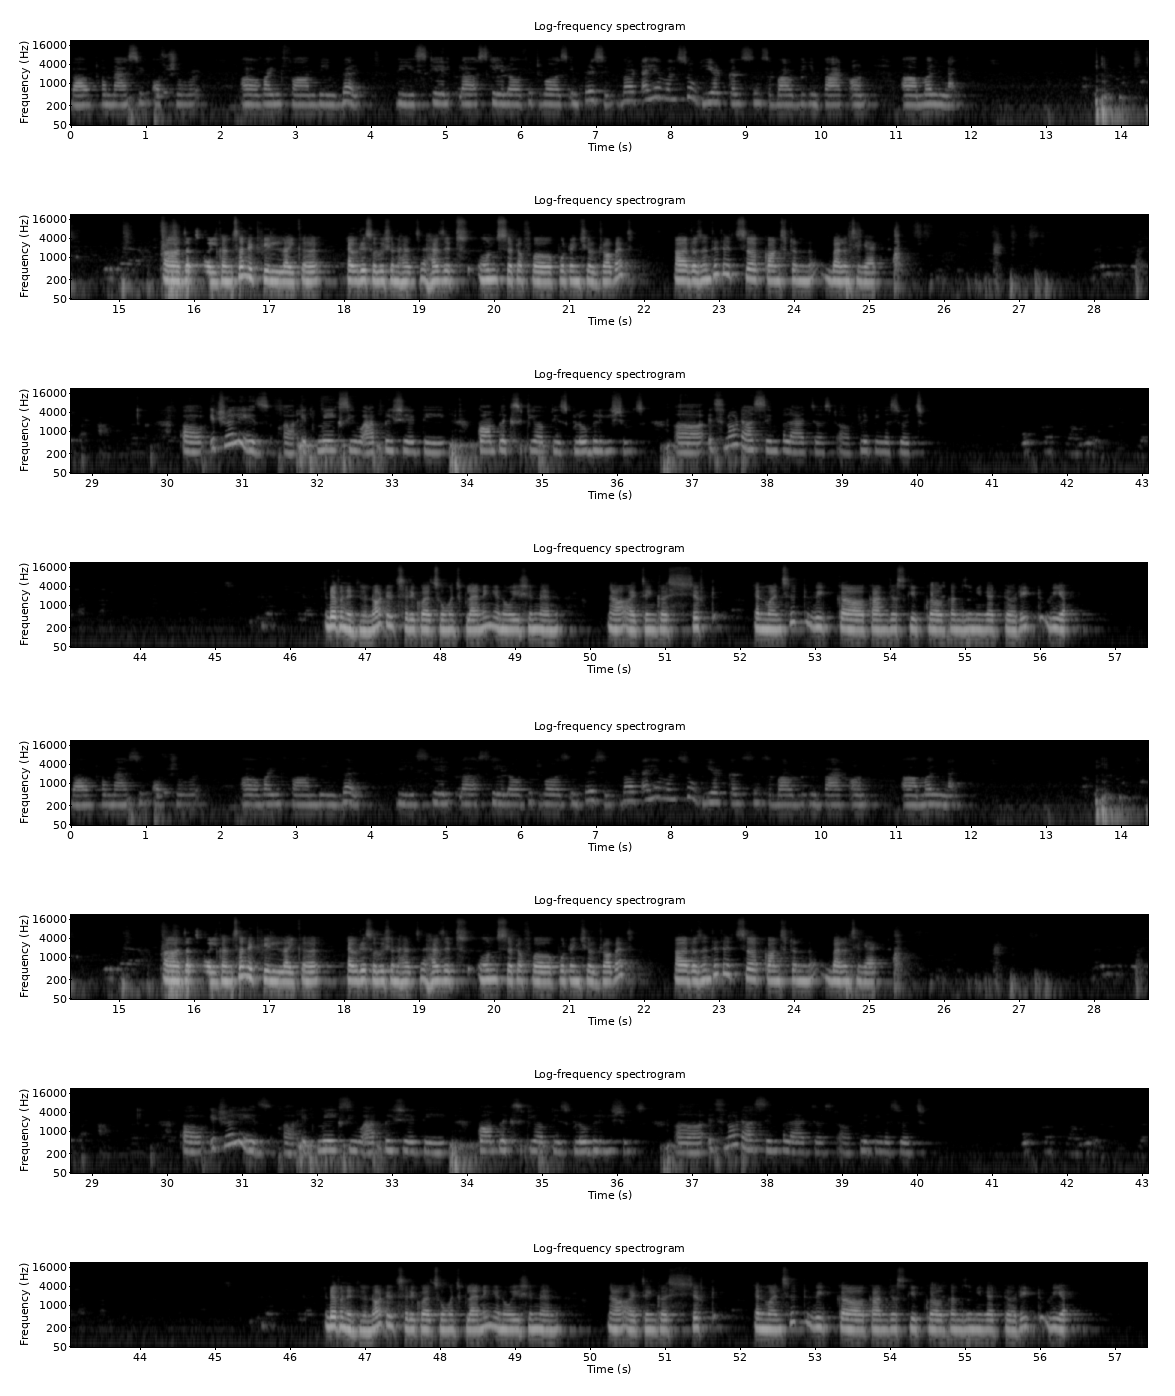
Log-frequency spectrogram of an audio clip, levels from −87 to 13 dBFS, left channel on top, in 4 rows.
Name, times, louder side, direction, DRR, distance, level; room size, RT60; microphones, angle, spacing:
voice 1, 0.0-1.7 2.3-3.9 4.3-10.6 11.1-11.9 13.7-14.5 15.0-15.8 24.7-24.9 25.3-25.5 26.6-27.3 28.6-28.7 29.9-40.1 54.5-54.7, left 3 dB, 60° left, 0.7 m, -41 dB
voice 2, 15.6-17.7 18.0-21.8 22.4-25.1 41.4-41.5 42.2-42.3 46.5-49.6 50.2-51.5 52.2-56.3, left 1 dB, 15° left, 0.3 m, -30 dB
24.0 x 8.2 x 3.1 m
head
